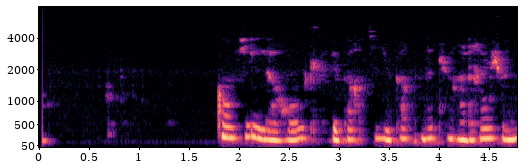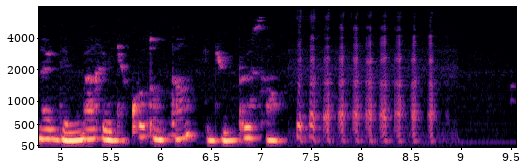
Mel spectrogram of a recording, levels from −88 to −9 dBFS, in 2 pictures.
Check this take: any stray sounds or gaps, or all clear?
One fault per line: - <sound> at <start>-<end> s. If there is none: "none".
- laugh at 7.3-8.9 s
